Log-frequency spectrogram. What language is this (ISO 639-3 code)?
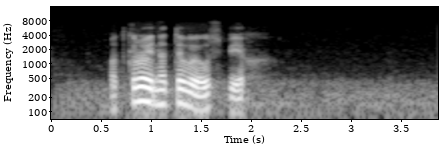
rus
